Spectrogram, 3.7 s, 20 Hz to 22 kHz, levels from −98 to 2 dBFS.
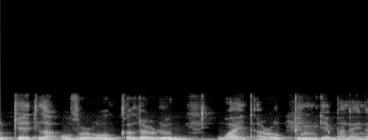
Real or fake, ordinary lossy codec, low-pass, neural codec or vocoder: fake; none; 7.2 kHz; codec, 16 kHz, 16 kbps, FunCodec, trained on LibriTTS, 50 frames a second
